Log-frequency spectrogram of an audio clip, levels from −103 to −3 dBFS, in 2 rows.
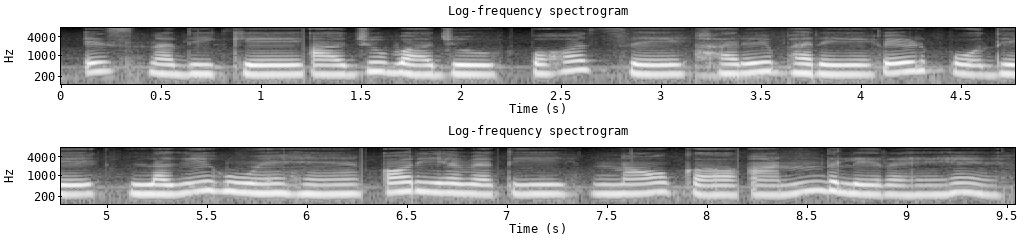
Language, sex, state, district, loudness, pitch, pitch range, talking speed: Hindi, female, Uttarakhand, Uttarkashi, -17 LUFS, 245 Hz, 235-265 Hz, 125 wpm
